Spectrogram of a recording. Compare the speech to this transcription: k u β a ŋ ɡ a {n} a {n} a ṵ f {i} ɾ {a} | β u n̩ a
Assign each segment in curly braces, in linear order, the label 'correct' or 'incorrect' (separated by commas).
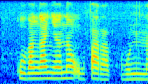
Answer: incorrect, correct, incorrect, correct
